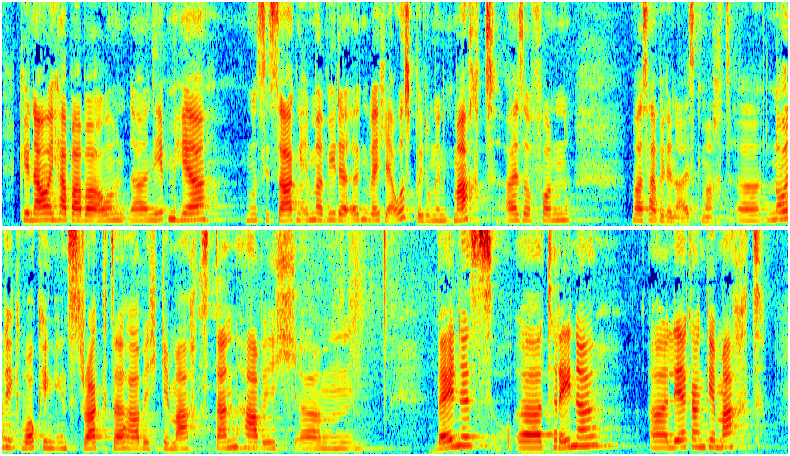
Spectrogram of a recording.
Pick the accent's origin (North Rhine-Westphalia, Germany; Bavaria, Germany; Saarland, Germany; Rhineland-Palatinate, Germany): Bavaria, Germany; Nesselwang; also born or lived in Kempten; now in Hopfen, Germany; geboren bin ich äh, in Kempten und ähm, aufgewachsen in äh, Nesselwang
